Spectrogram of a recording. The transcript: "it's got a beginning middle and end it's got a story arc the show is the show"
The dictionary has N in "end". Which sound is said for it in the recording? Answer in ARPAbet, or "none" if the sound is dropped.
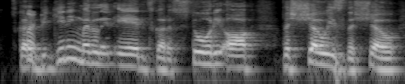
none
